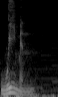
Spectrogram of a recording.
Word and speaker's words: women: mujer woman sin embargo el plural cuando hablamos de más de una se pronuncia como women women women y la última palabra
